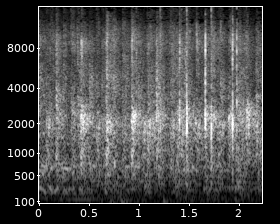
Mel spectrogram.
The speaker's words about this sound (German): Beide richtig, genau. Applaus, Applaus auf jeden Fall.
